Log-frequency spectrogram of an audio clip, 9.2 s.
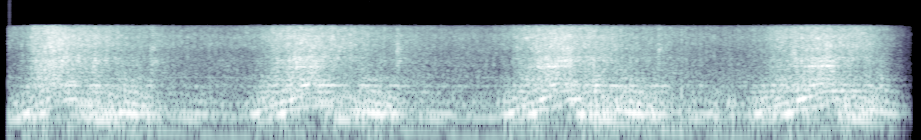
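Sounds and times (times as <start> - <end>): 
Nissan Armada 5.6L engine: 0.0 - 9.1.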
